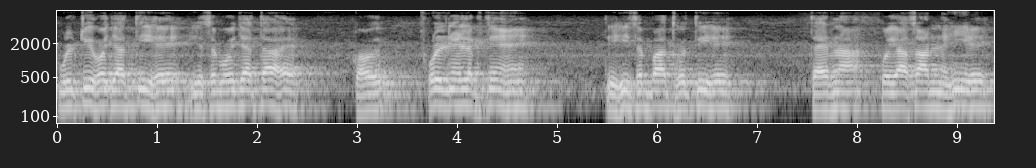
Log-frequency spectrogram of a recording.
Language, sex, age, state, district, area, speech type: Hindi, male, 60+, Uttar Pradesh, Lucknow, rural, spontaneous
